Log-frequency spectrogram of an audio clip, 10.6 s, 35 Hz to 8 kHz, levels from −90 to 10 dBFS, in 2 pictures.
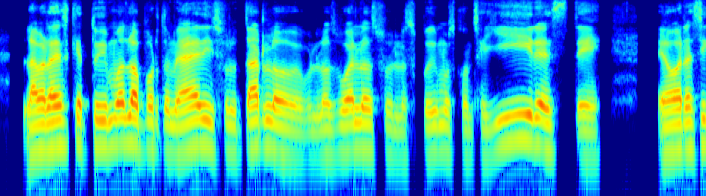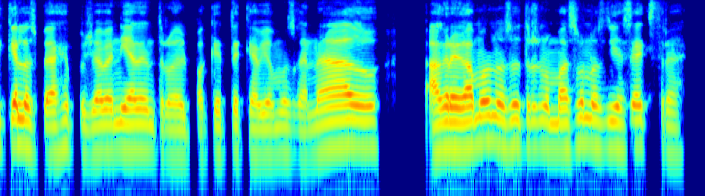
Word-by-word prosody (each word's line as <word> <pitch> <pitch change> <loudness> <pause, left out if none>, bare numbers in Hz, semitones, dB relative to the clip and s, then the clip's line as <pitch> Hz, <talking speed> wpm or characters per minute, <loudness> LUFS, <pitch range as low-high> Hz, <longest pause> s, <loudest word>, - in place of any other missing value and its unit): la 120 - +2
verdad 135 +2 +6
es 140 - -5
que - - 0
tuvimos 145 +1 +1
la 155 - +8
oportunidad 130 -2 +1
de 145 - +5
disfrutarlo, 130 -4 0
lo 100 - -15
los 115 +2 -7
vuelos 130 +1 -1
los 105 -3 -13
pudimos 120 0 -7
conseguir, 145 +10 -3
este, 110 -6 -1 0.4
ahora 130 +3 +2
sí 150 +3 -7
que - - +4
el 150 - +4
hospedaje, 120 +1 -2
pues, 115 - -12
ya 125 - +1
venía 130 0 +2
dentro 125 -3 -3
del 110 - -5
paquete 120 0 -8
que - - -9
habíamos 115 +1 -5
ganado. 140 +5 +2 0.3
Agregamos 140 +5 +5
nosotros 145 -1 -1
nomás 130 -1 -2
unos 145 -3 -1
días 140 -1 -4
extra. 125 -5 -5
130 Hz, 205 wpm, -21 LUFS, 120-140 Hz, 0.4 s, la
